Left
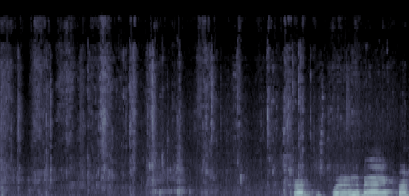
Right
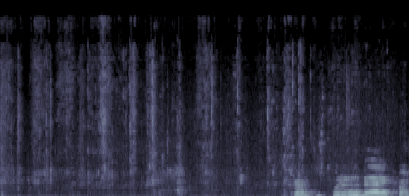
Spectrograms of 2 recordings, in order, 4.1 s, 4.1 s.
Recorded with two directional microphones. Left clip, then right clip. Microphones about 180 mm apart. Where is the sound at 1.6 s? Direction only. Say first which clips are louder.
Left 3 dB; 60° left (ahead or behind).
